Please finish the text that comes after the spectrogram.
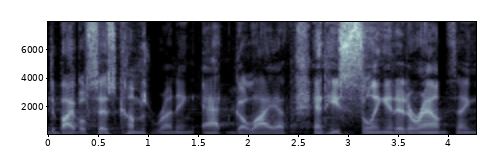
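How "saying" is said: ordinary talk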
